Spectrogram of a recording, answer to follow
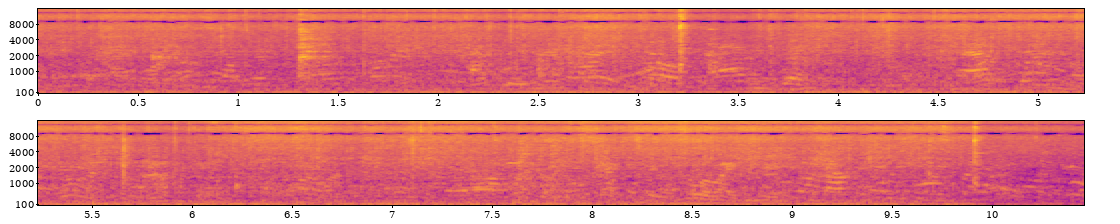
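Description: Fried rice sizzling on a steel teppanyaki griddle while a hibachi chef scrapes and chops it with a metal spatula, with a few sharp taps of the spatula on the steel. Voices chatter and a low hum runs steadily beneath.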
